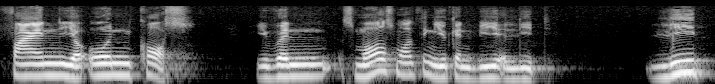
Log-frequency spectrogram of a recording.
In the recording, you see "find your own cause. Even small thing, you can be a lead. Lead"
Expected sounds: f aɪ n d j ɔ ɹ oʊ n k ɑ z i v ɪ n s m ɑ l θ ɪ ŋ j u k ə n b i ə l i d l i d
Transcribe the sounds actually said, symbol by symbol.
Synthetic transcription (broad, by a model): f aɪ n j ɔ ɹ oʊ n k ɑ s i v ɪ n s m ɑ l s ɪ ŋ j u k ə n b i ə l i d l i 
